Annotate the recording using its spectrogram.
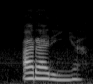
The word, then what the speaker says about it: Arariña: Arariña, dis-moi si je prononce bien. – Ça va. – Tu le dis, mais dis-le toi, moi j'aime bien. – Carlinhos Brown, Arariña.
